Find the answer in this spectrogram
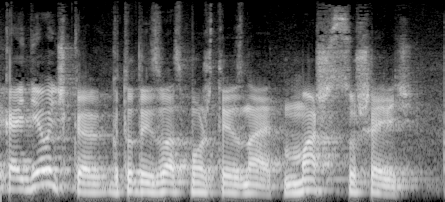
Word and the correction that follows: Сущевич: Правильно говорил Сущевич. Сущевич, да.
